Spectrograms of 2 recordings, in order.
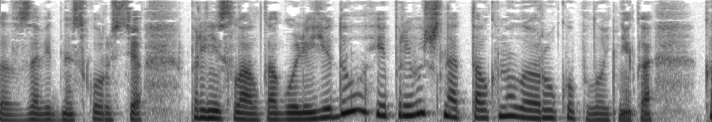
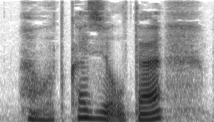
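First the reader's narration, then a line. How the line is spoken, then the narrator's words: Electrician's mutter. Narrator (Russian): пробормотал электрик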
